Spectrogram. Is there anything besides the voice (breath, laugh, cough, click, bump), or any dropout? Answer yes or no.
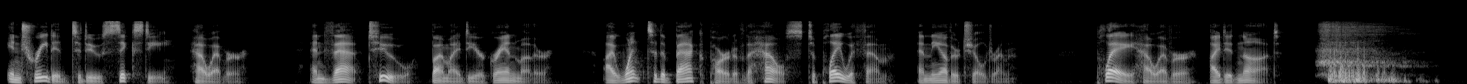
yes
